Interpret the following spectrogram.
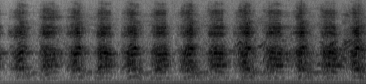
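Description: Group zikr: many voices chanting a short, forceful syllable in unison, about two a second, in a steady driving rhythm.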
